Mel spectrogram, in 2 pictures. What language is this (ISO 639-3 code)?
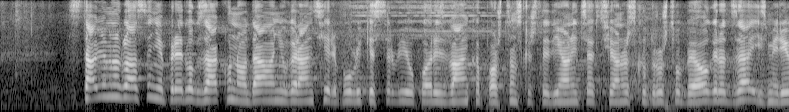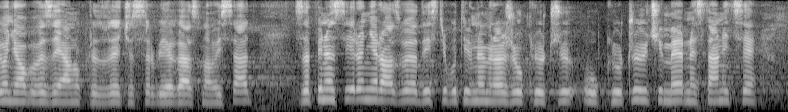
srp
